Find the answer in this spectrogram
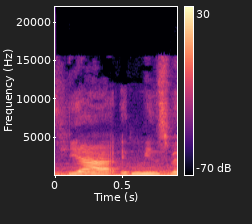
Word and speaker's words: や: It means and it is pronounced as ya.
